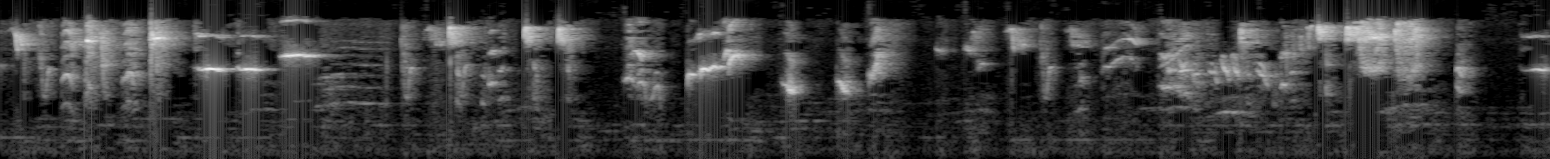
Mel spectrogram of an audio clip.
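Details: Oriental magpie-robin, described as aggressive, in sustained noisy song: a long stream of sharp high chirps, short whistles and buzzy scratchy notes in rapid irregular bursts, with brief pauses between phrases.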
